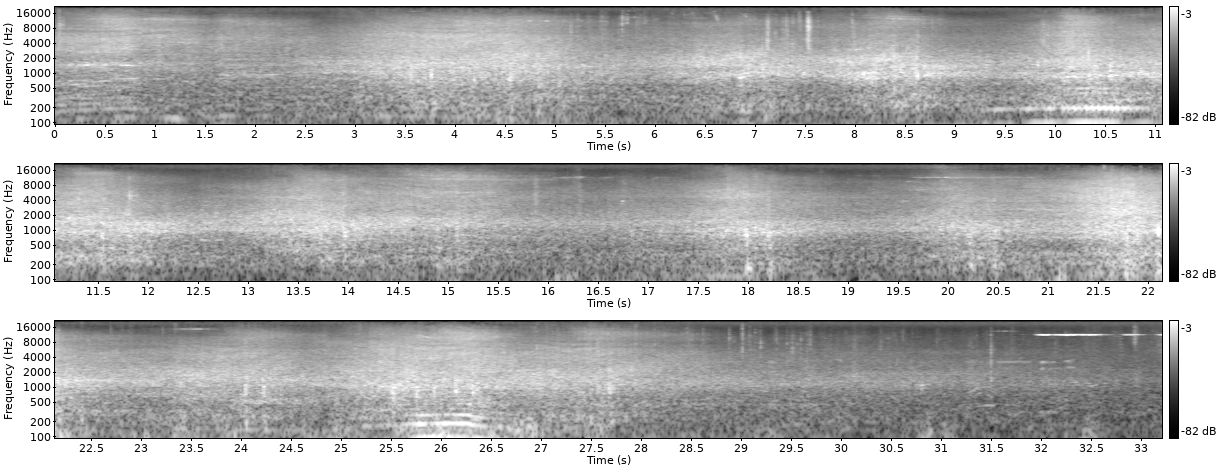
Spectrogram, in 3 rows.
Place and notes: {
  "title": "Berlin, Hermannstrasse - following a madman",
  "date": "2015-05-30 14:57:00",
  "description": "walking along the street into the subway station and following a mad guy who was stopping every once in a while and shouting at the top of his lungs towards unspecified direction. he got on the train and rode away but i could still see him shouting in the car, waving his hands and scaring the hell out of the other passengers.",
  "latitude": "52.47",
  "longitude": "13.43",
  "altitude": "48",
  "timezone": "Europe/Berlin"
}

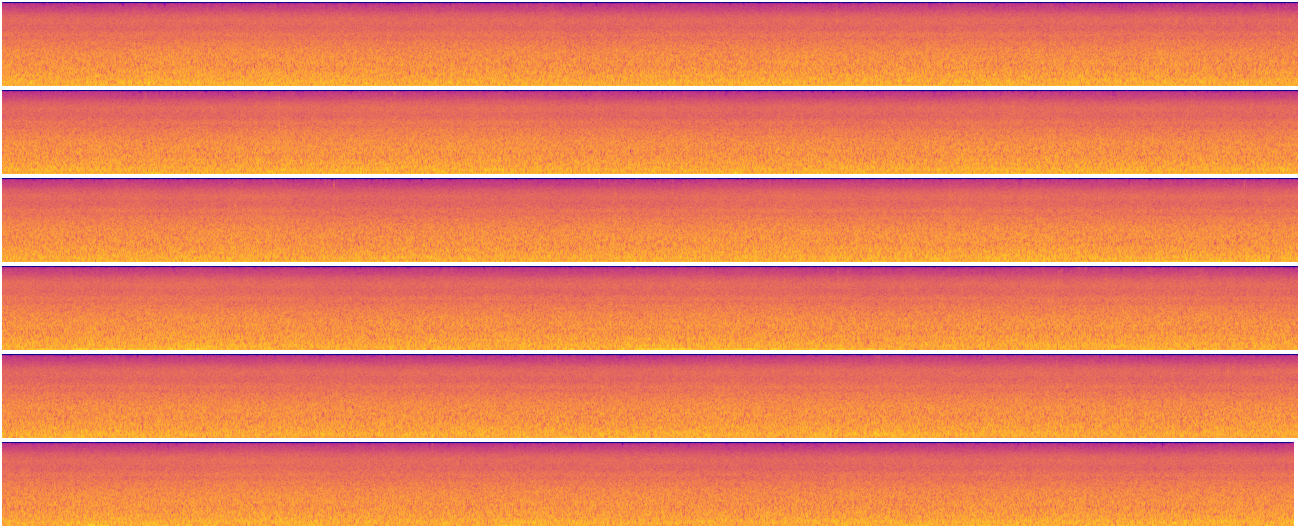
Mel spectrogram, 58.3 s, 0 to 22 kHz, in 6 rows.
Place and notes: {
  "title": "Mursteig, Graz, Austria - river Mur flow",
  "date": "2012-09-02 12:50:00",
  "description": "sound of river Mur near Mursteig pedestrian bridge. the river flows quick and wild at this place.\n(PCM D-50, DPA4060)",
  "latitude": "47.07",
  "longitude": "15.44",
  "altitude": "354",
  "timezone": "Europe/Vienna"
}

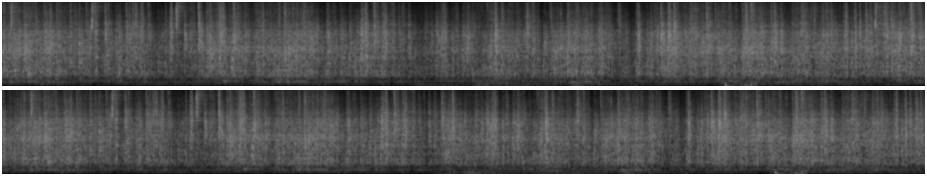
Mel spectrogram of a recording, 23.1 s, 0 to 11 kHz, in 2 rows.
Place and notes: {
  "title": "Currumbin Waters, QLD, Australia - Woodchip factory",
  "date": "2015-04-16 10:45:00",
  "description": "Children recording woodchip being spun in a mixer inside a small warehouse factory beside their school. Recorded stood behind a metal fence.\nPart of an Easter holiday sound workshop run by Gabrielle Fry, teaching children how to use equipment to appreciate and record sounds in familiar surroundings. Recorded using a Rode NTG-2 and Zoom H4N.\nThis workshop was inspired by the seasonal sound walks project, run by DIVAcontemporary in Dorset, UK.",
  "latitude": "-28.15",
  "longitude": "153.46",
  "altitude": "13",
  "timezone": "Australia/Brisbane"
}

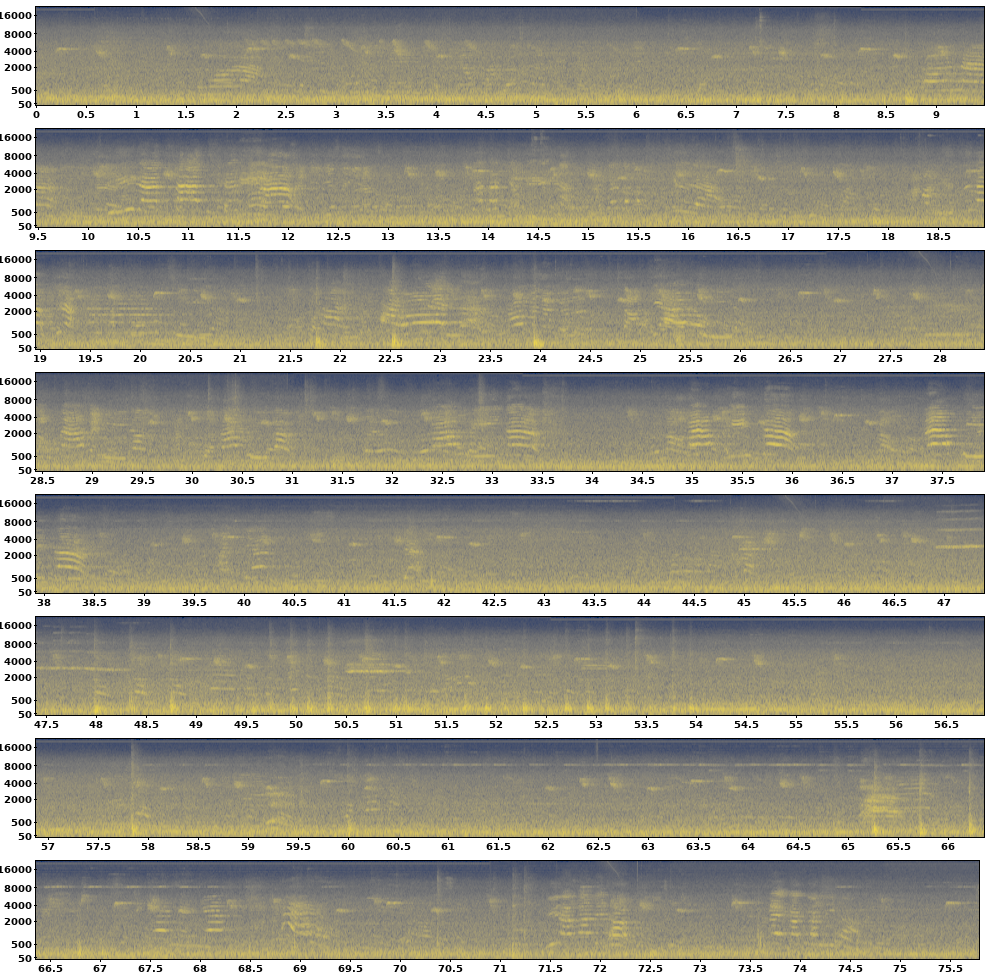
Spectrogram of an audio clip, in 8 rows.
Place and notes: {
  "title": "正義公園, Sanchong Dist., New Taipei City - In the park",
  "date": "2011-06-22 19:29:00",
  "description": "In the park, Children Playground, Birds singing, Child\nSony Hi-MD MZ-RH1 +Sony ECM-MS907",
  "latitude": "25.07",
  "longitude": "121.50",
  "altitude": "8",
  "timezone": "Asia/Taipei"
}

